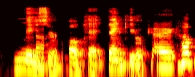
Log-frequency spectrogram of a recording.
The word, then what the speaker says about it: Mazur: can share it easier thank you uh Dr mazour you should have um sharing capabilities am I pronouncing your last name correctly oh I'll answer to anything but it's actually merer merer okay thank you okay help me out how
